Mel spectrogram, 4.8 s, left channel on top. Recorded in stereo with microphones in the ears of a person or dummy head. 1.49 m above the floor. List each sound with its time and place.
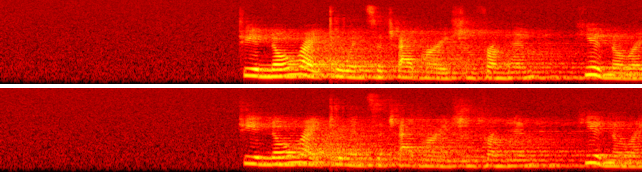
1.8 s a woman speaking: 40° left (ahead or behind), 2.5 m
